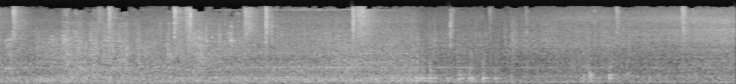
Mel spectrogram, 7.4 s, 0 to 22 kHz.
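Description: CC 201 diesel-electric locomotive and its tank wagons rolling slowly past close by: a steady low rumble with scattered clicks from the wheels on the rails. The locomotive's diesel engine hum comes in strongly about four seconds in, as the locomotive draws level.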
